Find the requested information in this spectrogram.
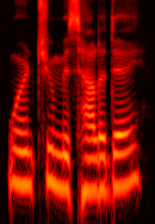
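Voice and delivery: high, fluttering society lady; fluttery. Acted. Poetess fluttering at Eve.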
